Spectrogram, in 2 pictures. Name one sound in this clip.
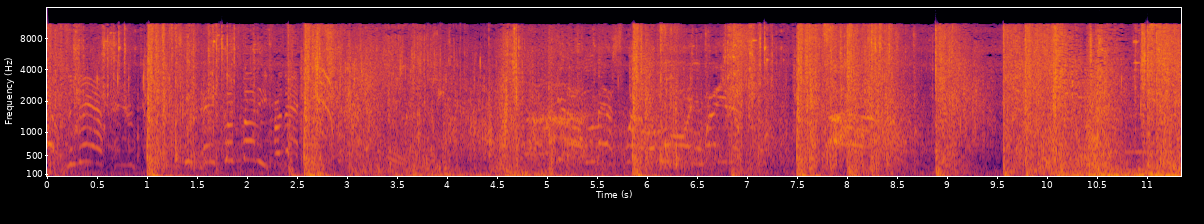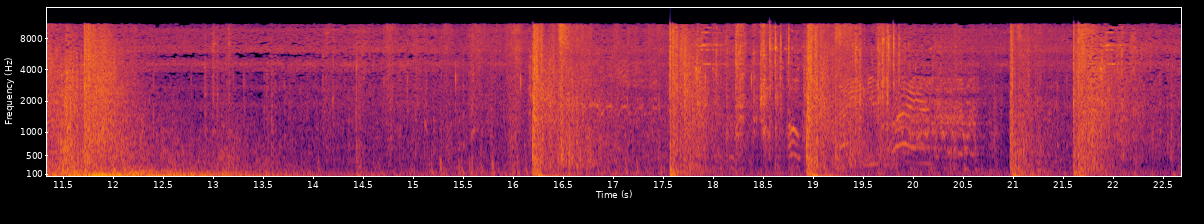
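Rifle shots ring out one after another, sharp and loud.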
